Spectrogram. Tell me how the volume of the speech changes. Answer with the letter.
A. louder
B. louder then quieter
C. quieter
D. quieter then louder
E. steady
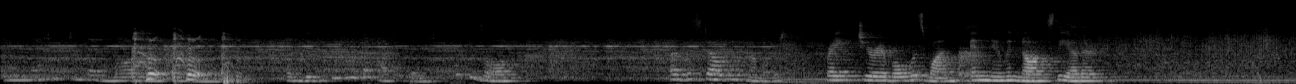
A.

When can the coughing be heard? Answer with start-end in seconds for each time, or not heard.
1.3-2.5, 9.6-10.4.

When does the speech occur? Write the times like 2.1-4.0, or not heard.
0.0-5.2, 6.7-11.0.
